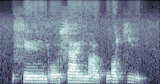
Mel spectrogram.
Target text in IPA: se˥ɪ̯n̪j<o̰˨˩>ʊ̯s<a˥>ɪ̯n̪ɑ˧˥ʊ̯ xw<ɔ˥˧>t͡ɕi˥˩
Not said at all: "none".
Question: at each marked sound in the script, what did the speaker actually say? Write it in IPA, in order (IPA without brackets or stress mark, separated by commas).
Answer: o˧˥, a˥, ɔ˥˧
